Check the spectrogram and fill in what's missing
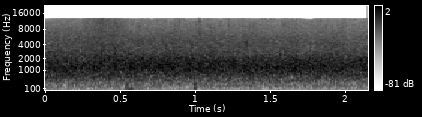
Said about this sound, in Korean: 우리, 그라시아서 박수 한 번만 더 치겠습니다.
